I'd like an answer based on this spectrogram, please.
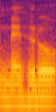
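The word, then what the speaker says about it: Nehru: அதனால அந்த உச்சரிப்பு நெஹ்ரு அப்படின்னு வரும்.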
